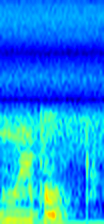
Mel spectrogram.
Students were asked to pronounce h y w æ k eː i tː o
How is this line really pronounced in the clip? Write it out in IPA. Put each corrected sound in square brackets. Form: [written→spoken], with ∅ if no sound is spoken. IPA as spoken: h y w æ k [eː→e] i tː o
